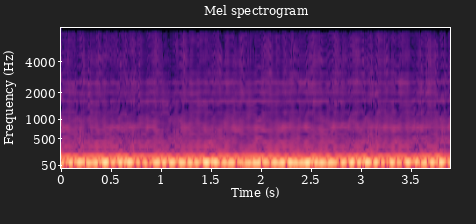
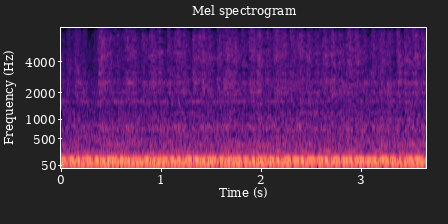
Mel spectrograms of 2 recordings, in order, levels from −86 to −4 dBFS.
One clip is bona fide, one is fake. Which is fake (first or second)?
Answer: first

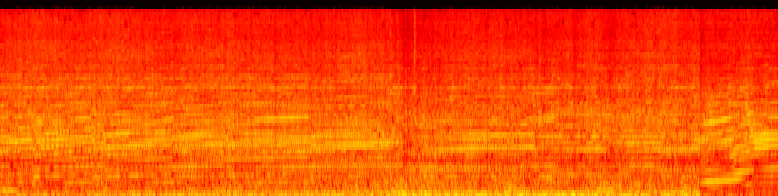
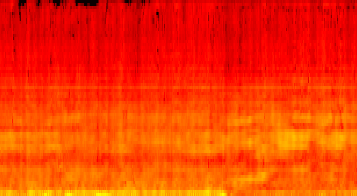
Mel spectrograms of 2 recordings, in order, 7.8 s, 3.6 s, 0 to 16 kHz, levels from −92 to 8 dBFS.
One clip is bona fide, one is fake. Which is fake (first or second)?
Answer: second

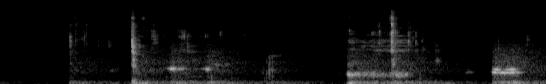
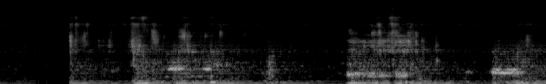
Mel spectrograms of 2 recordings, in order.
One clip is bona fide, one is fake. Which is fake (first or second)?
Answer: second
